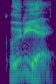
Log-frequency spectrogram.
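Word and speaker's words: Cloutier: that what you're saying why you saying CL like that cluder cuz that's how you say it it's not he's French is like French Canadian yeah I don't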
